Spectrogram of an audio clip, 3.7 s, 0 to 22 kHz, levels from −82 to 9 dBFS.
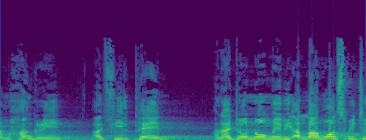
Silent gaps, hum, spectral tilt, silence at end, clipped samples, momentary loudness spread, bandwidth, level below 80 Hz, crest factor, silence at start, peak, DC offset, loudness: none; none; -4 dB/octave; 0 s; under 0.1%; 14 LU; 16.5 kHz; -42 dBFS; 14 dB; 0 s; 0 dBFS; under 0.1%; -13 LUFS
